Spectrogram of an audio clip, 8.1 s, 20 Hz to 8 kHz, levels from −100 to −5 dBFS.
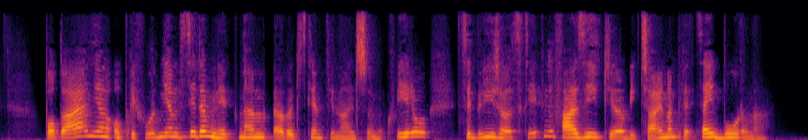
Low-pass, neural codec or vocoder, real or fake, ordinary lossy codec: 7.2 kHz; codec, 16 kHz, 0.5 kbps, X-Codec, HuBERT features, trained on general audio; fake; MP3, 48 kbps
